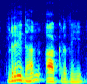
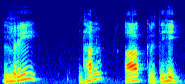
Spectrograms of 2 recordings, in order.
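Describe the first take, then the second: First: Said in the usual way. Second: धन आकृति ही said slowly, word by word; slow teacher dictation; slow careful split. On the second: Shown as a demonstration. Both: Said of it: "इसकी संधि विच्छेद हम करेंगे".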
